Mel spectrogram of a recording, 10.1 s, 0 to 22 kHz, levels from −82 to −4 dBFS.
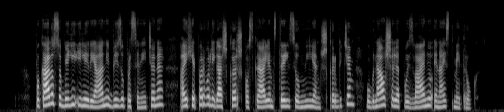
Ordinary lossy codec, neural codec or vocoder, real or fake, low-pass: none; codec, 32 kHz, 1.9 kbps, SNAC; fake; 14.4 kHz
